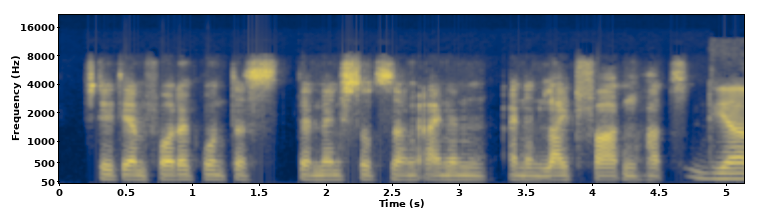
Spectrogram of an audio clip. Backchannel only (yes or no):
no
